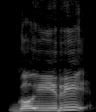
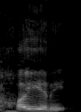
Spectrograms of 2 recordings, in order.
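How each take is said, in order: First: It begins with a voiced throaty gh sound. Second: It begins with a voiceless throaty kh sound. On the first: The speaker calls it right. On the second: The speaker calls it wrong.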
